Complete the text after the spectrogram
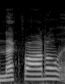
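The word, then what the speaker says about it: Neckvatal: You can also follow me on Twitter, LinkedIn, and YouTube under Brenda Neckvottel. And my last name is spelled N as in Nancy, E-C-K, V as in Victor, A-T-A-L.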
